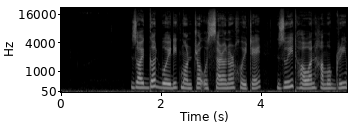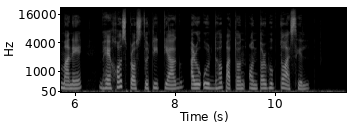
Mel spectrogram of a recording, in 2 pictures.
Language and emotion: Assamese, neutral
